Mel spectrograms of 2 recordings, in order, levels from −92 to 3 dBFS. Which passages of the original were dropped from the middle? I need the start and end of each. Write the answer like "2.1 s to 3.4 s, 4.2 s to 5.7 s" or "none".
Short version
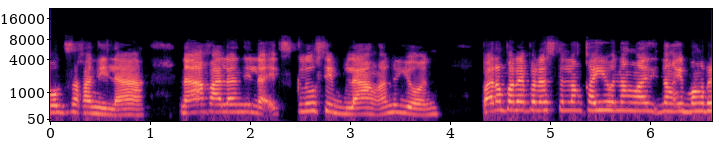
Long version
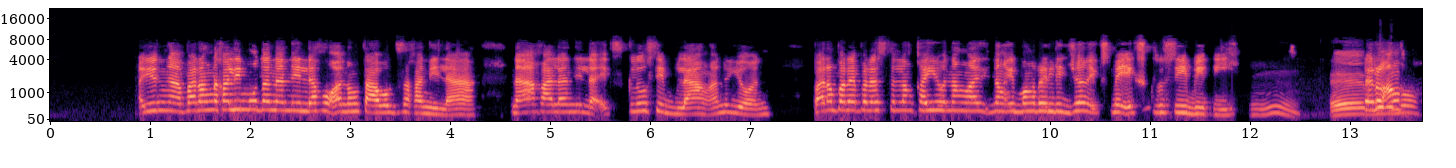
none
